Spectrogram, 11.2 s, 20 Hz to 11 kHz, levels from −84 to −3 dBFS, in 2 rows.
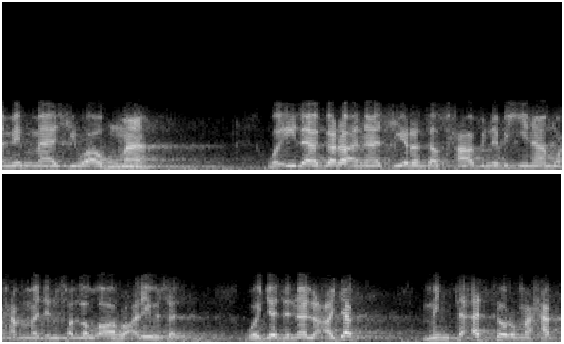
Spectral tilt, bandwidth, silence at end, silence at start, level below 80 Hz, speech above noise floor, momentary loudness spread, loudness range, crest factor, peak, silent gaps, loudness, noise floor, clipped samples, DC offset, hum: -9.5 dB/octave; 4.7 kHz; 0 s; 0 s; -60 dBFS; 22 dB; 18 LU; 2 LU; 22 dB; -4 dBFS; none; -24 LUFS; -46 dBFS; under 0.1%; under 0.1%; none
